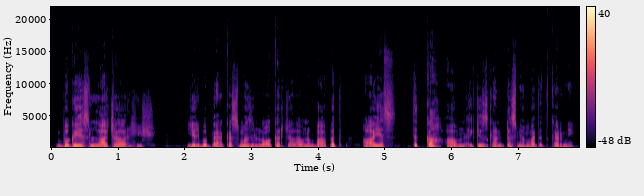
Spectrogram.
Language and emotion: Kashmiri, sad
